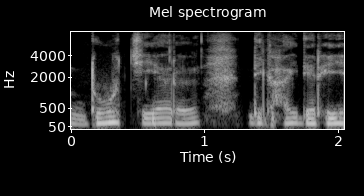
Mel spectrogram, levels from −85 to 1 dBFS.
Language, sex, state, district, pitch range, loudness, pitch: Hindi, male, Jharkhand, Garhwa, 115-120 Hz, -25 LUFS, 120 Hz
